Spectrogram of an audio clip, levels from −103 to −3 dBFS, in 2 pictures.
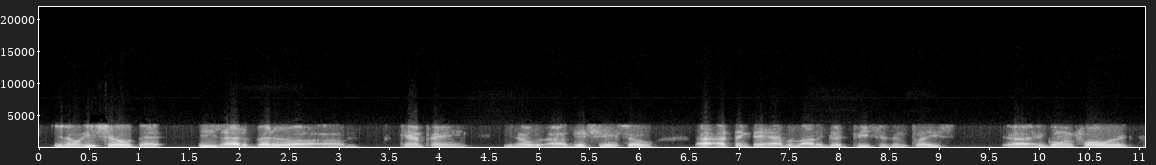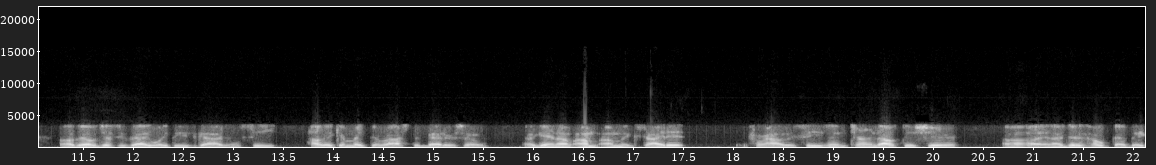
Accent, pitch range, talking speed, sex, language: American, 90-110 Hz, 190 wpm, male, English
